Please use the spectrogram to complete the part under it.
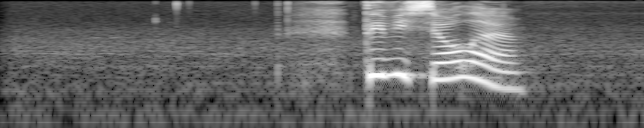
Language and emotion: Russian, positive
